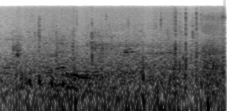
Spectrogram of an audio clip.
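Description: Pigeons cooing low under a steady rush of background noise, with a few scattered clicks.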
